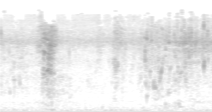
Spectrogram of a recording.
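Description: Shallow sea water splashing and lapping at the shore in irregular small splashes, with one louder splash about half a second in, over a steady low hum.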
